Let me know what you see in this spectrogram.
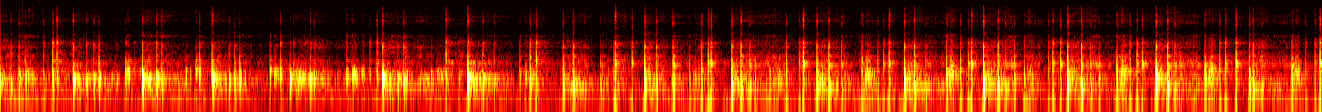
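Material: Wood.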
